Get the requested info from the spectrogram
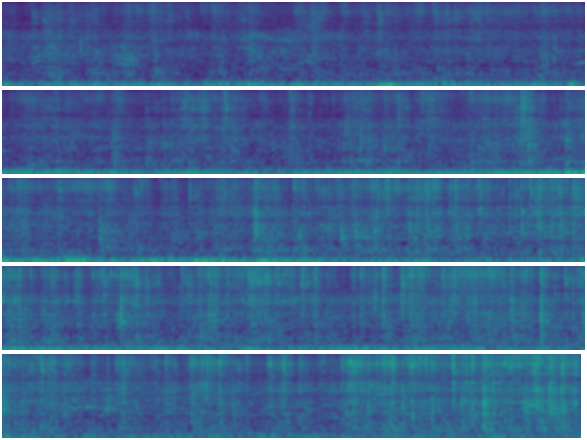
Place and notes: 新勢公園, Taoyuan City - in the park
in the park, Child, Dog barking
